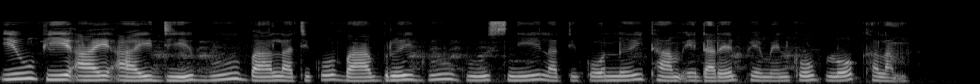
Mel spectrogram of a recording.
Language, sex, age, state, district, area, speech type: Bodo, female, 45-60, Assam, Chirang, rural, read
